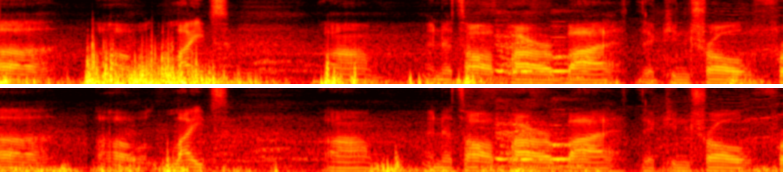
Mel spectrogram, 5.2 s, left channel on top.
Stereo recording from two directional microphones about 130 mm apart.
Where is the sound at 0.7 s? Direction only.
20° left (ahead or behind).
